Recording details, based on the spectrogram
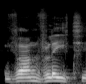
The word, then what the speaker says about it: Van Vliet: It's Stacey Van Vliet, is that right? – Van Vliet, yeah, proper Van Vliet. Proper Dutch name, proper Dutch girl, I should say.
